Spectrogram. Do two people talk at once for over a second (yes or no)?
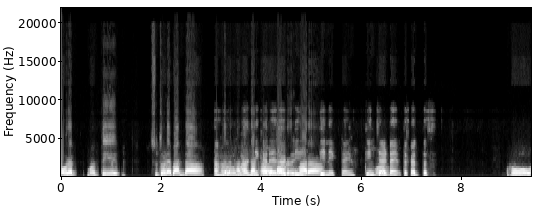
yes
